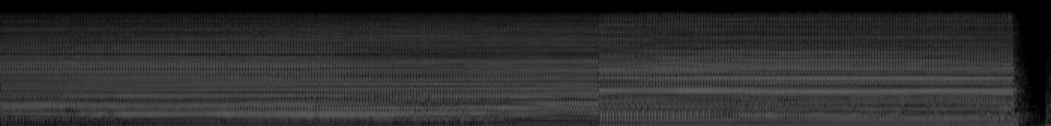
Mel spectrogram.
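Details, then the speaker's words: Gaggia Cubika espresso machine: loud, steady, high pump buzz with no gurgle or water sound; pressing the steam button gives nothing, so the pump runs without water flow through a blocked path. "Makes an awful lot of noise. Let's press the steamy thing. It's gone red. I don't know. This makes a lot of noise. There's nothing coming out of there, you see, so I don't feel like I'm any further forward here."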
